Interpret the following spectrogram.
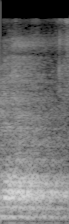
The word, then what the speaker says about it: mho: था OHM inverse है, तो उल्टी स्पेलिंग होगी MHO, मोह, हिंदी में इसे कहेंगे मोह।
